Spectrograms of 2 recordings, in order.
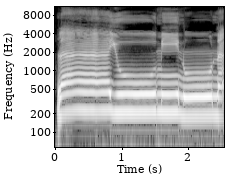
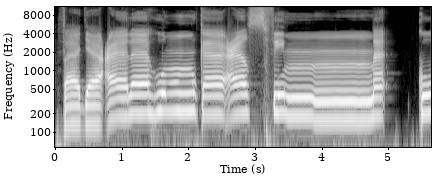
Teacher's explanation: La yumuna enggak boleh. Harusnya dibaca terputus karena dia punya sifat namanya syiddah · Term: hamzah sukun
